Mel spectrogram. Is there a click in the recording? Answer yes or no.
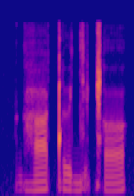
yes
